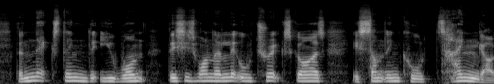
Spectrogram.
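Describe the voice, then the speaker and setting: In a strong Essex accent, a man speaks at a fairly quick pace and fairly high pitch, dry and close with no echo on a very clean recording with a silent background. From Essex, England. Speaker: online marketing tutor. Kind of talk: tutorial. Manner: casual, conversational.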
